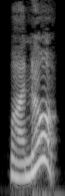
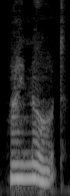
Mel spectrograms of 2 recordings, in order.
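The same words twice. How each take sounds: First: Raised, rising challenge; sharp challenge. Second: Very soft, falling echo; inward echo. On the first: Duncan questioning the bather's refusal, loud sharp challenge. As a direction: demand it loudly, pitched up at the end. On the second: Bather echoing Duncan's question to herself, hushed. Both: A narrator's reading.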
